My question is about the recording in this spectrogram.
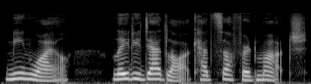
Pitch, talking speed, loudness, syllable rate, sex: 220 Hz, 115 wpm, -19 LUFS, 4.6 syllables/s, female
